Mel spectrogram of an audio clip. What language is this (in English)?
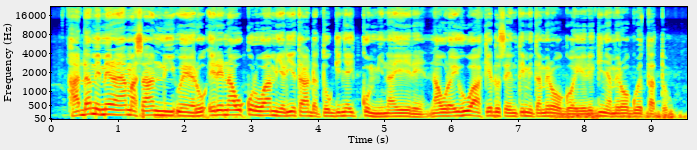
Kikuyu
